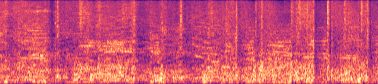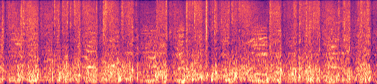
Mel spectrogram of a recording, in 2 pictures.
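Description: Many party balloons popping in quick, irregular succession, sharp bangs coming one after another throughout.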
